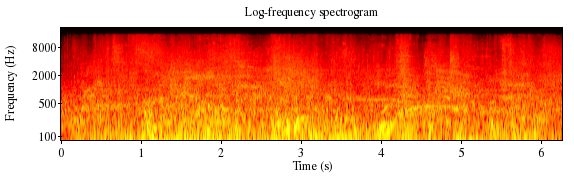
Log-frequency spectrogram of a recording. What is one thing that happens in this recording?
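Magic spell effects crackle and whoosh in a busy fight.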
